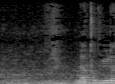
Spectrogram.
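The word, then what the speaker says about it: Gnathobdellida: मैथोब्लीडा इसका ऑर्डर होता है। जी जो होता है वो साइलेंट होता है।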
